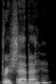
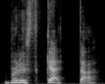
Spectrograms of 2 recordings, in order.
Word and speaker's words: bruschetta: Like you can't call it bruschetta or whatever else it is that I call it bruschetta or bruschetta like some people do. So it's bruseta bruseta brus that kind of thing.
